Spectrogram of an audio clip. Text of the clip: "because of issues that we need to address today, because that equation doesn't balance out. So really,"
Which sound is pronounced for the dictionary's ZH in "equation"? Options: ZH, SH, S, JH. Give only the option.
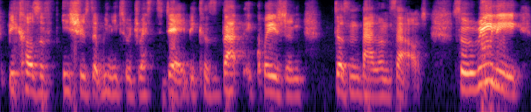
ZH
